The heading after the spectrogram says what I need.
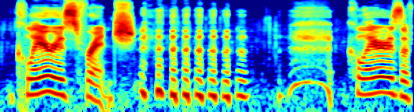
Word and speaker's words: Claire: Claire is hard to pronounce. Unless you're good with your L and your R sound, the rhotic R. Claire is a fucking awful name to pronounce. But you can blame the French for that.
